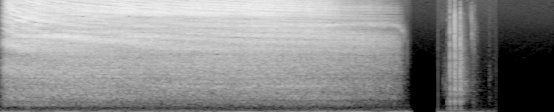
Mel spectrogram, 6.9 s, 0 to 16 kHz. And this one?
Balloon inflating while straining it. Recorded with Zoom H4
